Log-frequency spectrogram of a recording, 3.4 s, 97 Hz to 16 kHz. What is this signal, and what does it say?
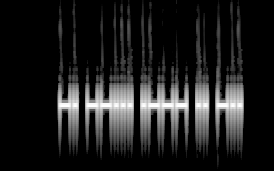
Morse code, heard as a keyed tone, about 28 wpm, 700 Hz. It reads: N7JID
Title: USA Call Signs - 5 Characters - 28wpm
